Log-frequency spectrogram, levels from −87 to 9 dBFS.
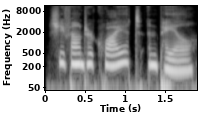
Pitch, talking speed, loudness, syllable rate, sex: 215 Hz, 190 wpm, -15 LUFS, 3.4 syllables/s, female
